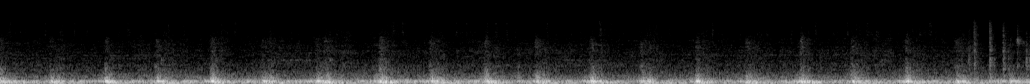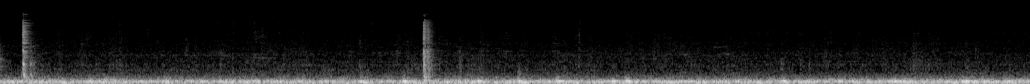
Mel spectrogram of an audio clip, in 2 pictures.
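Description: Talgo passenger train running at speed, heard from inside the carriage: a steady low rumble with a rhythmic clack of wheels over the rails that is plainest in the first half and evens out after. Two sharp ticks come about halfway through.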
